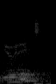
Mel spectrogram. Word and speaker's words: unit: unit not an unit well because we go by the pronunciation well unit is spelled with a vowel letter the pronunciation involves a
